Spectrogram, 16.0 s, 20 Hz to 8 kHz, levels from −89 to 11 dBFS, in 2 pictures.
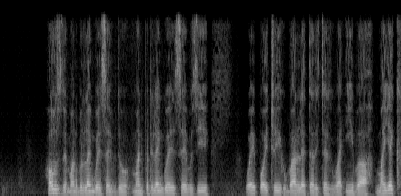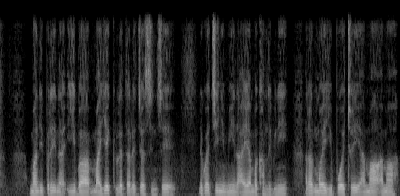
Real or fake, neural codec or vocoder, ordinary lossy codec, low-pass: fake; codec, 16 kHz, 0.4 kbps, LongCat-Audio-Codec; none; 7.2 kHz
